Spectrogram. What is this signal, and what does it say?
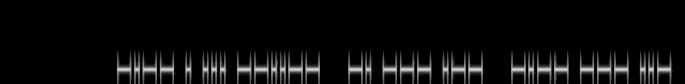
Morse code, heard as a keyed tone, about 28 wpm, 700 Hz. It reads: YES, NOW YOU
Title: Sentences from Top 800 Words 28wpm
